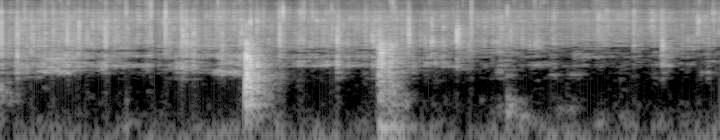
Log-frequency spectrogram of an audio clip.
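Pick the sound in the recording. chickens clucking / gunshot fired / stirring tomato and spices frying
stirring tomato and spices frying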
